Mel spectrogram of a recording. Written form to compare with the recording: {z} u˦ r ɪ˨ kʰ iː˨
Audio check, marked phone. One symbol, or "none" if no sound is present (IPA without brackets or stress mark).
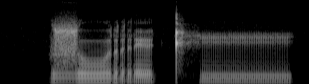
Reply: z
